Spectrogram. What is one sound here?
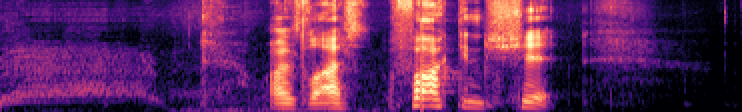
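A young man speaks loudly with animation into a headset microphone.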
